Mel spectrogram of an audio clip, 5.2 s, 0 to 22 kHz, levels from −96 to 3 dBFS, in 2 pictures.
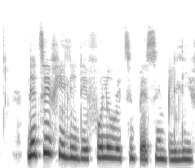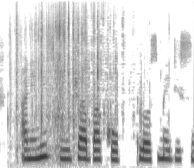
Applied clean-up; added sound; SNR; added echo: classical method spectral subtraction.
